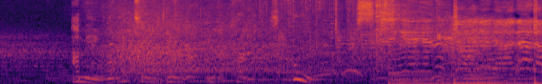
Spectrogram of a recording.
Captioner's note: slow dramatic music continues; television chattering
